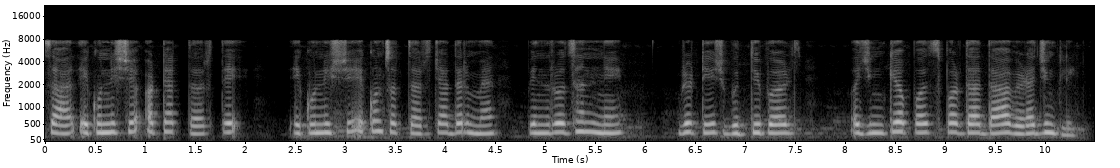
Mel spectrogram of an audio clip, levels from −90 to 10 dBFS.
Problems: none marked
